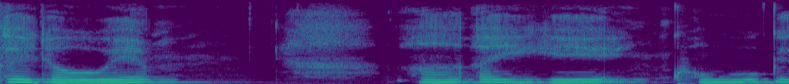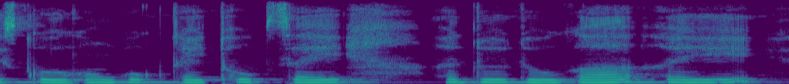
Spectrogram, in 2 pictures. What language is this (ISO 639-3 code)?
mni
